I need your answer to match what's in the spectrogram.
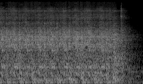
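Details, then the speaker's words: Dio scooter after cleaning an internal oil-pump leak and the crankcase, compression present: brief starter whir that fades without catching. It won't start because the fuel pump fails to deliver fuel; it was fixed with a gravity-feed tank. "袂输油啊，这油管伫遮，哪会袂输油？我气管无害，袂输油呢，奇怪，这气缸是有压缩的，可能气管不来行的输油。"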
